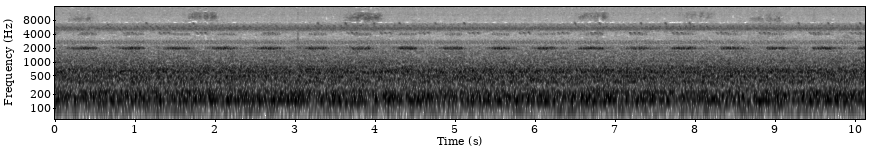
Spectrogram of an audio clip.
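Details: Cricket giving brief regular chirps, roughly two per second, set against a constant low background rumble and a faint high insect drone.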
